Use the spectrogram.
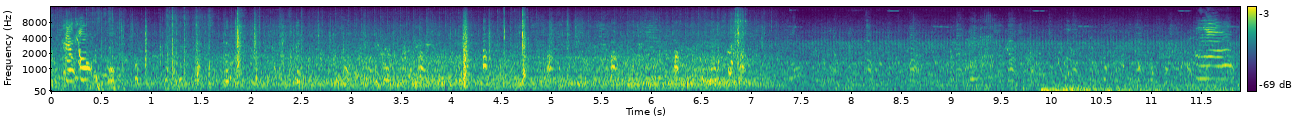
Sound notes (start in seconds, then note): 5.6 engine on idle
